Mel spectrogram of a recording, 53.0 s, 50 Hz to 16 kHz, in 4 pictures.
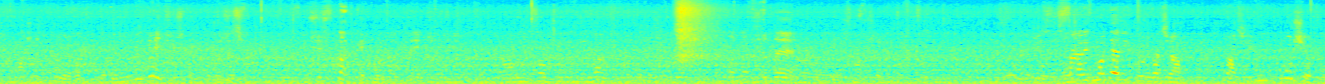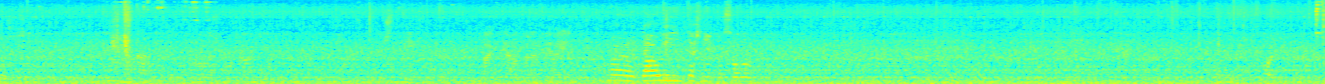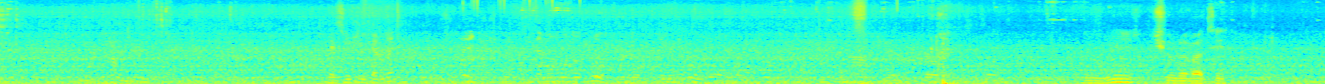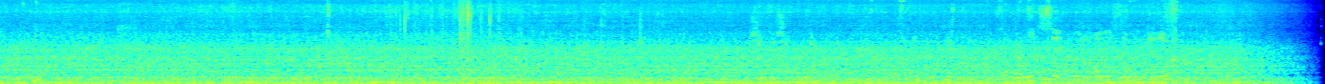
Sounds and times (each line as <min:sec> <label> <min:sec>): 0:00.0 whirring trucks 0:53.0
0:00.1 talks between truck drivers 0:16.2
0:16.9 talks between truck drivers 0:22.9
0:29.2 talks between truck drivers 0:36.7
0:37.3 talks between truck drivers 0:38.9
